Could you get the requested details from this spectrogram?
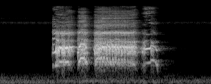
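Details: Near, strong gerabas crow of a Palembang junglefowl: four coarse, buzzy segments, the third drawn out longest, ending abruptly after roughly 1.1 seconds against a quiet background.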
